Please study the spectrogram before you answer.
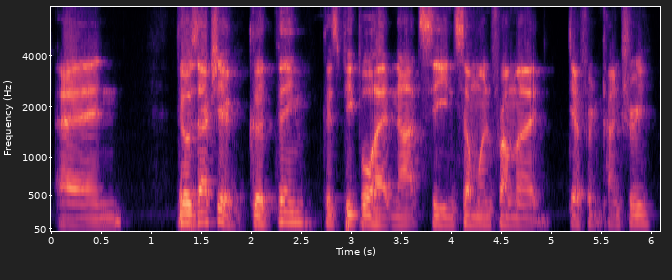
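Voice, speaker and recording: A man's voice: lowish voice, steady tone, normal speed, pushed and bright. A man in his thirties from Malaysia, telling stories in a candid, rambling way as a podcast co-host in casual chat. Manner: candid, rambling storytelling with frequent swearing and laughs.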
